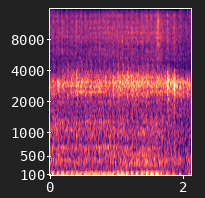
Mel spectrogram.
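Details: Yamaha NMAX scooter idling with throttle blips: loose chattery rattle riding the exhaust pulses as throttle closes, only off-throttle. Loose CVT slider also found; noise vanished when cam chain tensioner was pressed in further — worn cam chain tensioner rattle.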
